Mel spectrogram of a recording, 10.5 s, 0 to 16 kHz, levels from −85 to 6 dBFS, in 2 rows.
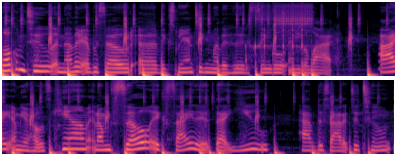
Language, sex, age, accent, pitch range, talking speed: English, female, 10-29, American, 180-255 Hz, 145 wpm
